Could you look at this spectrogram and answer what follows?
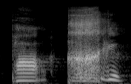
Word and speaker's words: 바카: 네 번째, 바카 골짜기입니다. 히브리어를 써줬는데 저기 제대로 된 발음이 바크, 그 막 가르침을 뱉는 발음이거든요. 바카 하면 시작.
